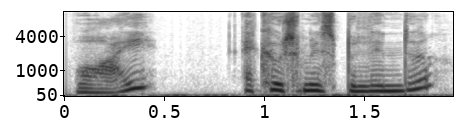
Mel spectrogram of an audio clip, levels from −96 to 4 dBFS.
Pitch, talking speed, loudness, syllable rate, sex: 220 Hz, 125 wpm, -14 LUFS, 5.6 syllables/s, female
